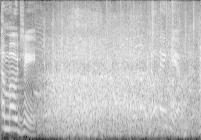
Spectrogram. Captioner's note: laughter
